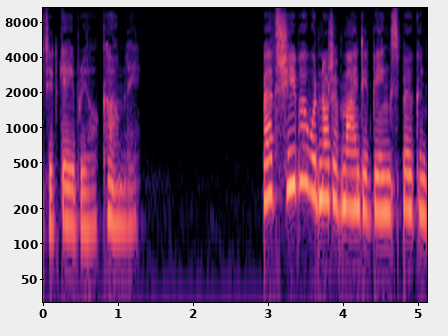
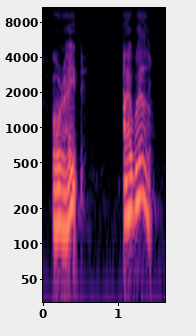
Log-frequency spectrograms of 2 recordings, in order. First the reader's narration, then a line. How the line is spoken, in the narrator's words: said Gabriel calmly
